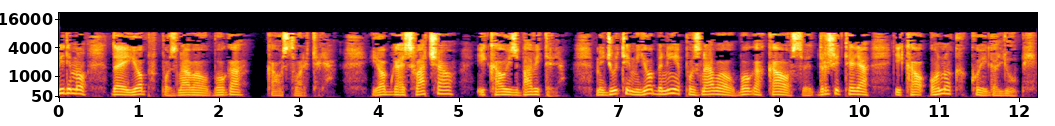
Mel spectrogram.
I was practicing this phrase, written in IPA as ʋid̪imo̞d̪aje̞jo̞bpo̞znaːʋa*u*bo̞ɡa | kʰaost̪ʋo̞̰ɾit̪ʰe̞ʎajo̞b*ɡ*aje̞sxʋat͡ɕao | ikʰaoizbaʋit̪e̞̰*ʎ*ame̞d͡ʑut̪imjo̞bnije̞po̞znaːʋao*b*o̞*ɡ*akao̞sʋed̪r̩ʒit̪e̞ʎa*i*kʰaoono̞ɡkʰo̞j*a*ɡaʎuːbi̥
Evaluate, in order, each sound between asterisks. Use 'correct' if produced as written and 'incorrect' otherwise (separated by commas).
incorrect, correct, correct, correct, correct, correct, incorrect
